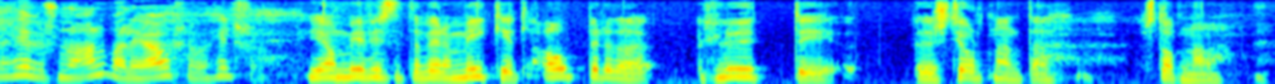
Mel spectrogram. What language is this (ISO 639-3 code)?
isl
